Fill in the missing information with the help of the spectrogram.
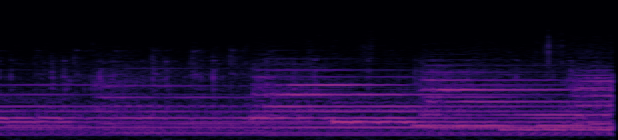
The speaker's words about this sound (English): The clock starts whirring madly and we hear like Big Ben like kind of chimes.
